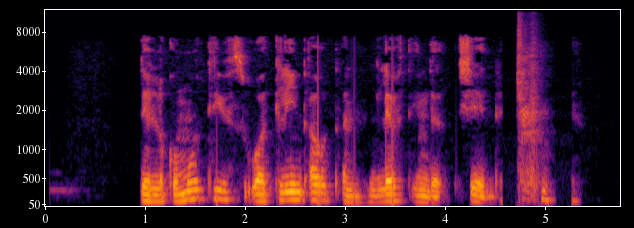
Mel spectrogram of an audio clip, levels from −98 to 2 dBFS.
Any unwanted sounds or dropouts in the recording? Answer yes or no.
yes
